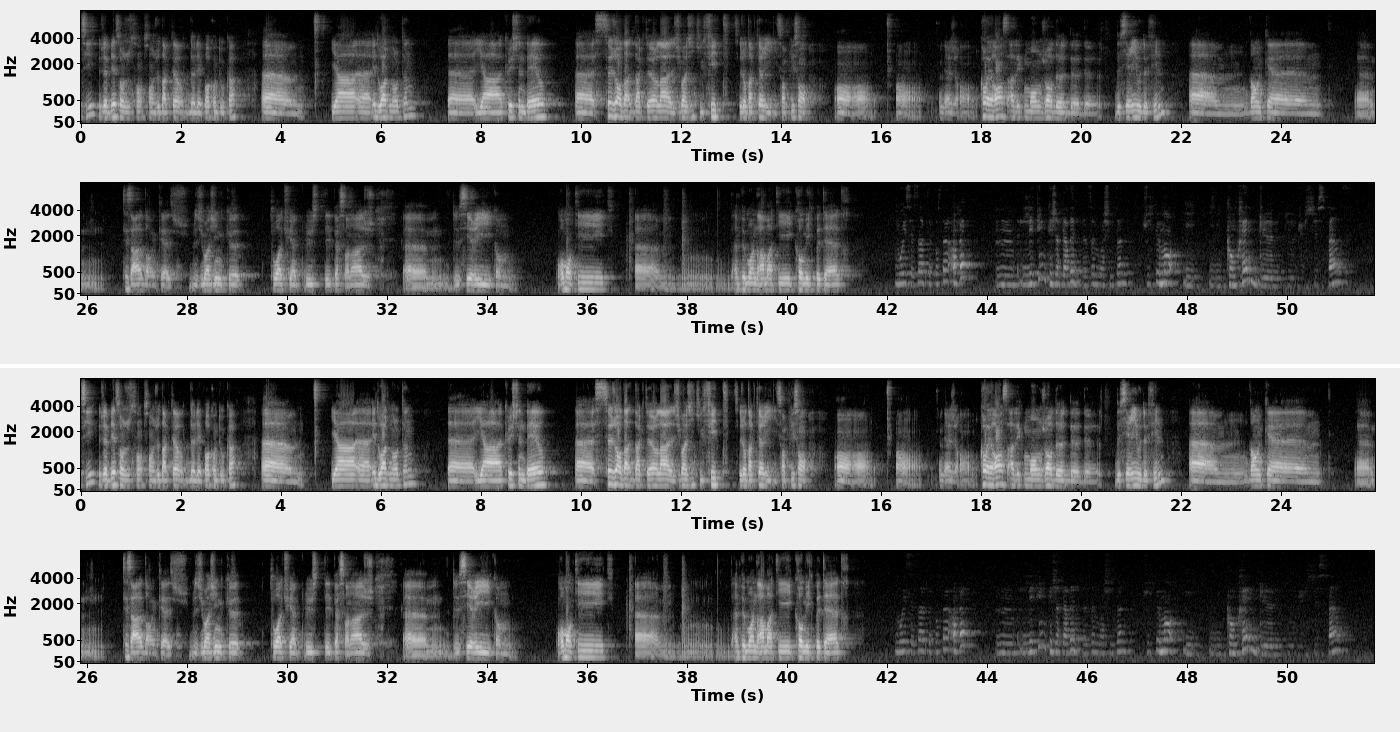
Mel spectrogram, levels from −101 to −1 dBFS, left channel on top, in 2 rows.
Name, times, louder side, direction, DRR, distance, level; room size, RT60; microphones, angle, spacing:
voice 1, 0.0-3.2 3.6-4.4 5.0-6.7 7.3-9.3 9.9-14.6 15.1-15.8 16.3-16.8 17.2-20.4 20.7-21.8 22.2-24.8 25.5-26.2 26.7-29.1 29.7-31.9 32.3-34.5 35.4-36.4 37.0-41.2, right 3 dB, 40° right, 0.8 m, -30 dB
voice 2, 42.2-43.6 44.2-46.8 47.1-48.2 48.4-51.1, left 2 dB, 65° left, 3.6 m, -51 dB
23.5 x 15.5 x 9.7 m
head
